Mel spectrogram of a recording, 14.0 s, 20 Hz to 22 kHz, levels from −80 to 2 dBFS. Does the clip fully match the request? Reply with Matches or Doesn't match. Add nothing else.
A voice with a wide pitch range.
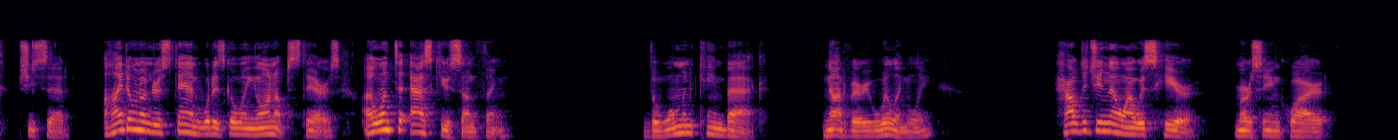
Matches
